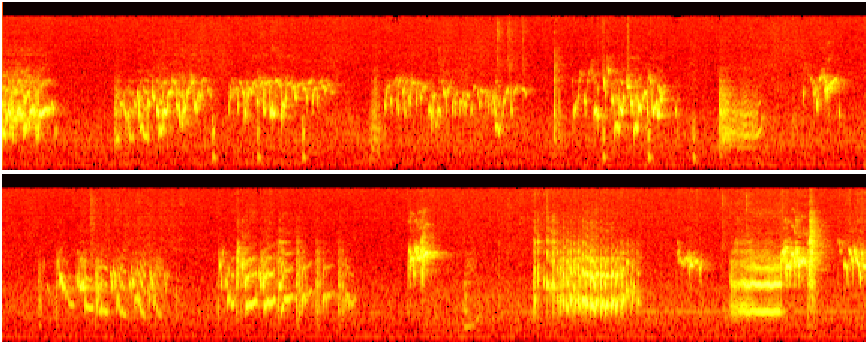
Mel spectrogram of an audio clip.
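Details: Budgerigar chirping in near-continuous warbling chatter, buzzy pulsed phrases tumbling one after another with short breaks and occasional higher squeaks and clicks.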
